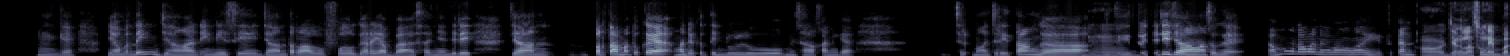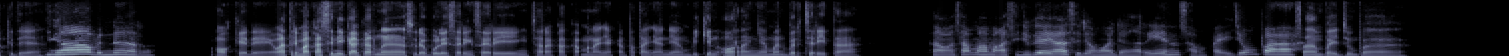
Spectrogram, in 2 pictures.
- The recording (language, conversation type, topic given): Indonesian, podcast, Bagaimana cara mengajukan pertanyaan agar orang merasa nyaman untuk bercerita?
- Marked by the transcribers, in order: unintelligible speech; in English: "sharing-sharing"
